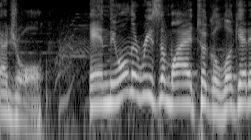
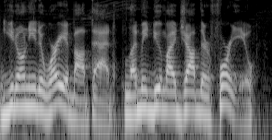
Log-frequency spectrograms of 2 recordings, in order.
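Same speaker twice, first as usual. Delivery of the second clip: imitated snippy attitude, snippy tone; 3 semitones lower than usual. Retelling a coworker's snippy question: imitating a coworker's attitude. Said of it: "She comes with this attitude".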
